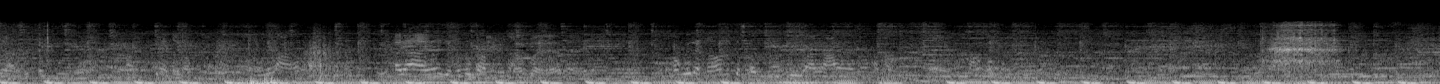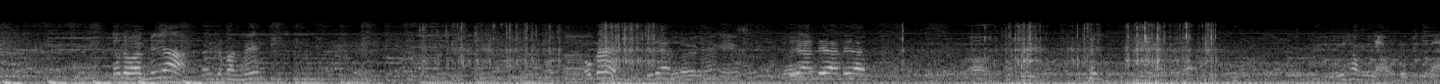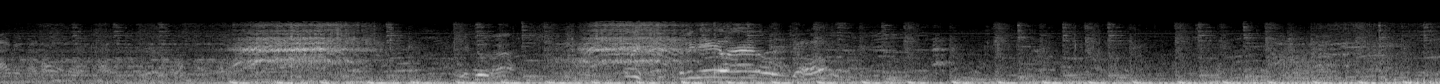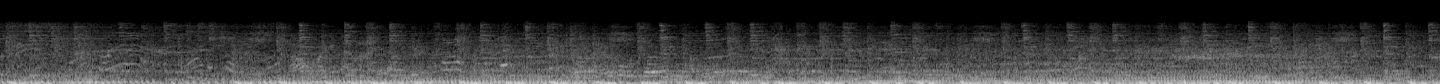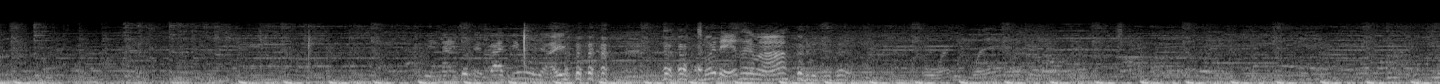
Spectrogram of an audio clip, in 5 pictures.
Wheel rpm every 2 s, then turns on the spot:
0, 0, 0, 0, 0, 0, 20, 0, 0, 10, 10, 0, 30, 10, 0, 20, 30, 50, 0, 0, 0, 0, 0, 0, 0, 0, 0, 0, 0, 0, 0, 0, 0, 0, 0, 0.
12-14 18-22 24-28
